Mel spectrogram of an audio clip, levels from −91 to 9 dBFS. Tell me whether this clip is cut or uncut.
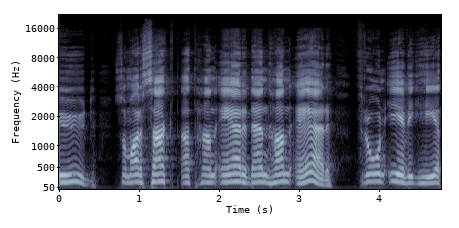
uncut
